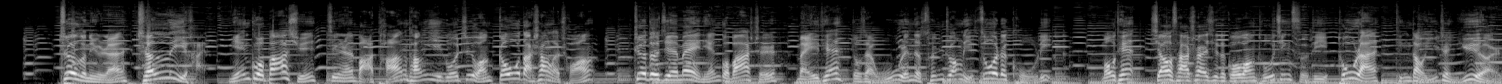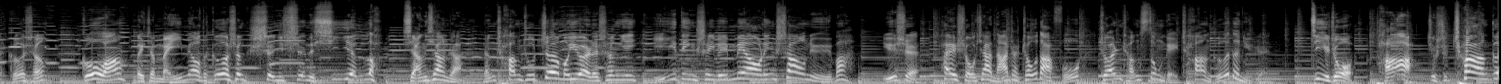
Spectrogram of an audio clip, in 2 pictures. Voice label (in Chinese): 搞笑电影解说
